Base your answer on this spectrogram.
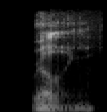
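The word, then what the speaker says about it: Rehling: So, Dr. C.J. Relling, I think is how you say this. It's R-E-H-L-I-N-G. Relling. – Sounds right. – Relling.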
